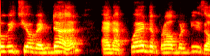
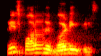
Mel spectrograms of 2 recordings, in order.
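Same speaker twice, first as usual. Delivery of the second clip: ordinary talk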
